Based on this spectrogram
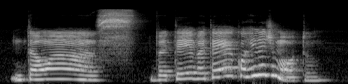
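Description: The voice is raised and projected, animated, with very wide pitch swings at a fairly slow pace. Noticeable background noise runs underneath. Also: woman. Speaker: community radio co-host. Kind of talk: casual chat. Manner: animated, laughing often.

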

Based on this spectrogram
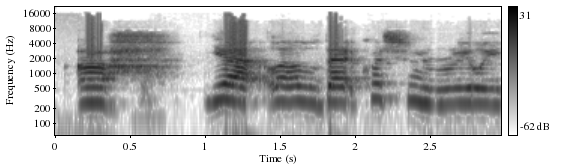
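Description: Her voice is high-pitched and monotone, with flat intonation and an Arabic accent. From Syria. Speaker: software developer. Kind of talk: interview. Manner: halting, many fillers.

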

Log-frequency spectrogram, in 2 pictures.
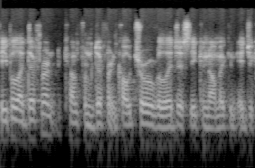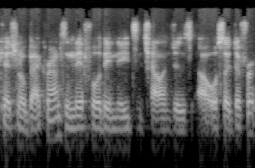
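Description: A man rattles along at a very fast pace with hardly any pauses, his very deep, low voice showing ordinary pitch variation. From Chile, raised in New Zealand. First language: Spanish. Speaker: youth mentor and cultural bridging facilitator. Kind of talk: radio interview. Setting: video call.

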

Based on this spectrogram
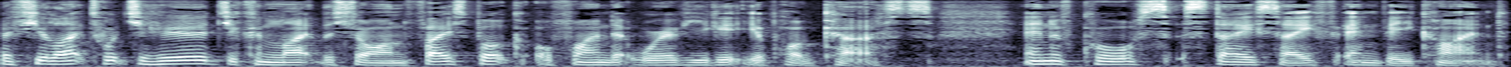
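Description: This man has an unremarkable speaking voice, a medium pitch, ordinary pitch variation and very even loudness, and he talks at a moderate pace. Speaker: radio producer and host. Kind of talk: scripted radio intro and outro.

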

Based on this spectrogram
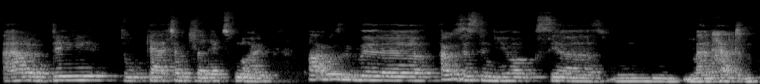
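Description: A man speaks at a high pitch with ordinary pitch variation. Noticeable background noise runs beneath him. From India, Hyderabad. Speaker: architecture lecturer. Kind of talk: interview. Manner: hesitant with many fillers.

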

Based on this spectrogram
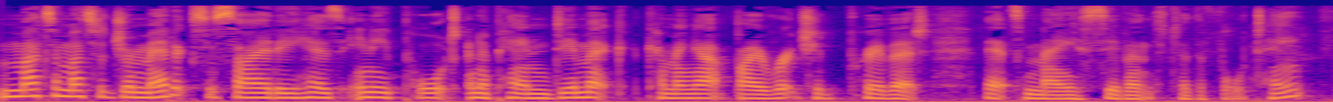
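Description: A woman's very deep, low voice, with ordinary pitch variation, over noticeable background noise. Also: fairly quick pace, hardly any pauses. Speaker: community radio co-host. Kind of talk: casual chat. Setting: studio.

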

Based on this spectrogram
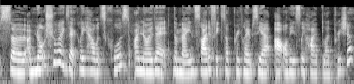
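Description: A woman with a New Zealand accent and a fairly high voice speaks at a moderate pace with hardly any pauses. Her intonation is fairly even, and there is noticeable background noise. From Taranaki, New Zealand. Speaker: guest. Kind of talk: casual radio interview. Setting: studio.

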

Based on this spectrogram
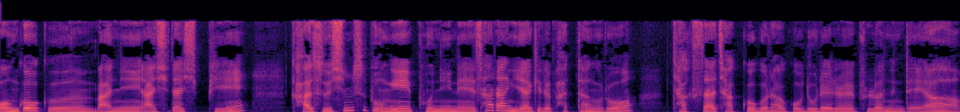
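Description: A woman speaks very slowly in a fairly low, dark, mellow voice with a calm tone and ordinary pitch variation. The background is quiet. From South Korea. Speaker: radio DJ. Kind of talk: radio presenting. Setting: studio.

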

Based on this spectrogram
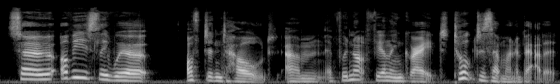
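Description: On a very clean recording with a silent background, a woman with a New Zealand accent uses very wide pitch swings. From New Zealand, Dunedin. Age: 30s. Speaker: communications advisor. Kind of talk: personal reflection talk.

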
